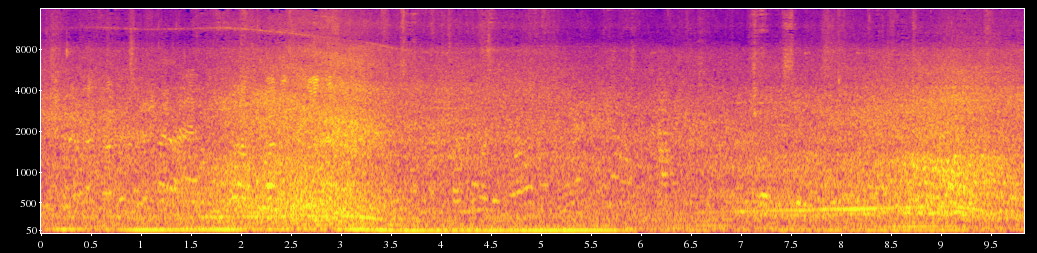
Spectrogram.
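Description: A crowd of people chatters at a distance along a busy street.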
